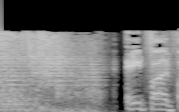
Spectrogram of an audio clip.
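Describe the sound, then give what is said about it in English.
A double-barrel shotgun fires in a loud, broad blast with a sustained rumbling tail that cuts off abruptly, followed straight away by a person talking. “There's then the Dick Cheney way, where you take the double barrel shotgun and you shoot it in your friend's face.”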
